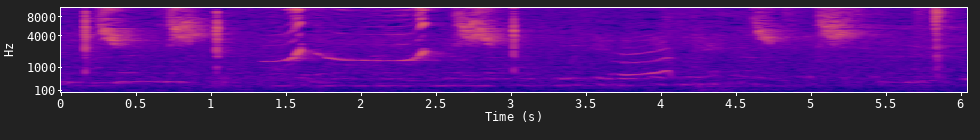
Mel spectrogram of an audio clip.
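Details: Indoor pet ring-necked parrot, trained to talk, repeating swooping up-slurred whistles and sharp clicks, interspersed with soft breathy chatter and low murmuring sounds.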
